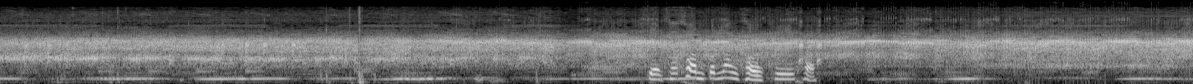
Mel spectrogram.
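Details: Croaking frogs known locally as อึ่งเผ่า and อึ่งยาง, at a spot with many people: a steady run of short, low, evenly repeated croaks over a loud shrill chorus, briefly interrupted by a woman's voice near the middle.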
